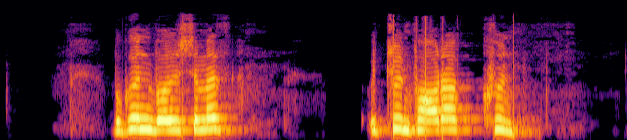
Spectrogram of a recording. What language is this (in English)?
Uzbek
